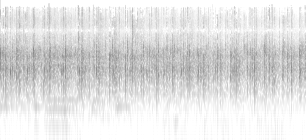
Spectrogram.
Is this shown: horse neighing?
no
